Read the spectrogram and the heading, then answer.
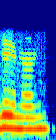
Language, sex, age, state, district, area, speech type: Hindi, female, 18-30, Uttar Pradesh, Sonbhadra, rural, conversation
